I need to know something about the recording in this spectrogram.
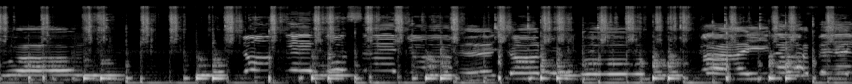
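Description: Voices singing a song to a djembe hand drum played in a steady rhythm, with crisp high strokes keeping time.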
